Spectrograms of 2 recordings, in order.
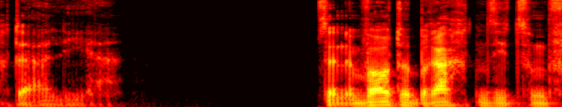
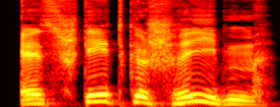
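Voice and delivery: high, loud, slow proclamation; thundering; 9 semitones higher, 7 dB louder than usual. A narrator's reading. Preacher quotes what is written, thundering. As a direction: thunder it like scripture over a crowd. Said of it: "donnerte er".

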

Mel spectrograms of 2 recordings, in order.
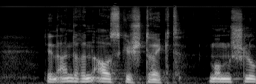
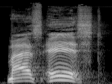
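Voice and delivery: curt, loud snap; sharp; 5 semitones higher, 6 dB louder than usual. A narrator's reading. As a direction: cut him off sharply. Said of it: "fragte er scharf".

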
